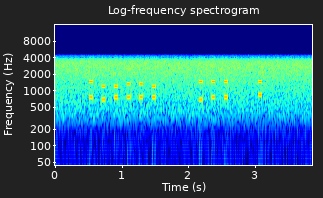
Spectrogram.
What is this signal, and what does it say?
DTMF, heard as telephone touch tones, dialled by machine, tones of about 50 ms, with phone line noise. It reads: 614554 366 9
